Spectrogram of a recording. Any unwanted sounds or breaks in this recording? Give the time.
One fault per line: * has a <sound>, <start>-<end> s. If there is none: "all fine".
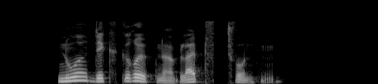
* has a dropout, 2.1-2.3 s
